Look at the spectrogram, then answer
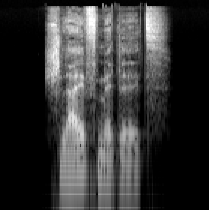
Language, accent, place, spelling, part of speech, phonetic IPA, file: German, Germany, Berlin, Schleifmittels, noun, [ˈʃlaɪ̯fˌmɪtl̩s], De-Schleifmittels.ogg
- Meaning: genitive singular of Schleifmittel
